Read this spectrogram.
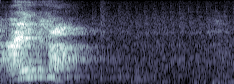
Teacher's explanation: اب یہ ایک حرف یہ ہے عین اور دوسرا حرف ہے ہا، عین ہا. یہ دونوں حرف ایک جگہ سے نکلتا ہے عین ہا. درمیان حلق سے یہ نکلتا ہے، یہاں سے دیکھیے یہ والی جگہ سے یہ عین ہا نکلتا ہے، عین ہا.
